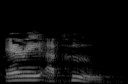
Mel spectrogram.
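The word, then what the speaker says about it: Arioch: Arioche is better pronounced Ari-Aku.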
